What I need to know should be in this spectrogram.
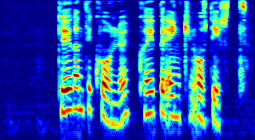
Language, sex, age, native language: Icelandic, female, 40-49, Icelandic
